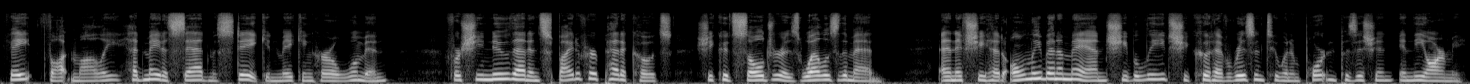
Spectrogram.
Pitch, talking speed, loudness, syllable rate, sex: 195 Hz, 205 wpm, -18 LUFS, 5.2 syllables/s, female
